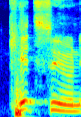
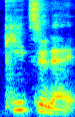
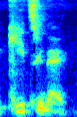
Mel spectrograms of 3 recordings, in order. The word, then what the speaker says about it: Kitsune: you're saying it right it's Kitsune it's Japanese so it'll be k-i-i-t-s-u-n-e I think it'd be Kitsune just helping you out there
